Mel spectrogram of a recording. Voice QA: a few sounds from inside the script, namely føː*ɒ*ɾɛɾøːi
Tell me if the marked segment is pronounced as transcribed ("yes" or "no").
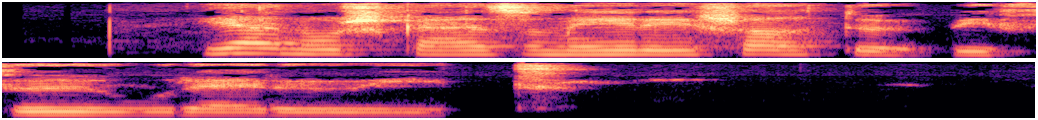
no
